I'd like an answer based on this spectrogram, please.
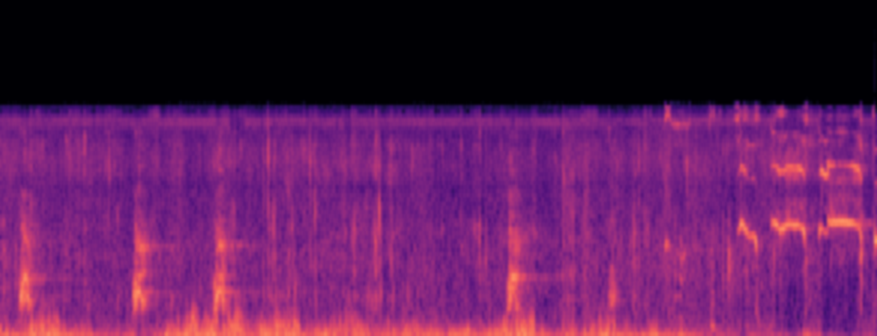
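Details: Six-week-old American Bandog Mastiff puppies, ten pounds each, chase a chicken tied to a weighted string during a prey drive test; short harmonic yelps come every second or so over scuffling and thumps, and a few whistled tones sound near the end.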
